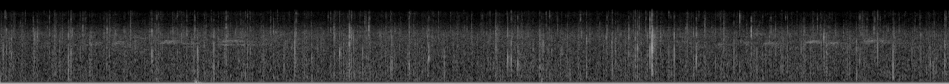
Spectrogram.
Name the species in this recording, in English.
Red-billed Leiothrix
